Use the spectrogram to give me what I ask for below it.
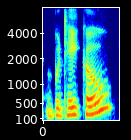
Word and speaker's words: Buteyko: He's also director of education and training at the Buteyko Clinic.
